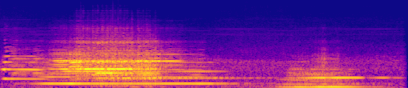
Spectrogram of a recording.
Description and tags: Heavy wrought-iron cemetery gate opening. Short sample of the groaning and rattling sound of the hinges as the gate is moved. Field recording which has been processed (trimmed and normalized).
hinges, groan, iron, gate, creak, metal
